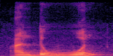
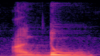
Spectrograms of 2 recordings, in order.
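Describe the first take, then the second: First: The word ends with its full final syllable. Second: The ending is dropped, with a pressed final sound.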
